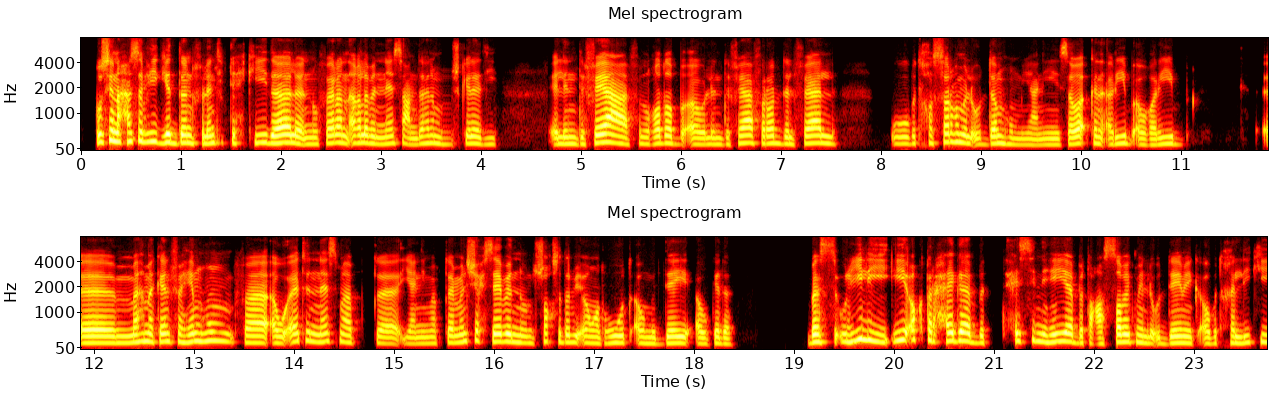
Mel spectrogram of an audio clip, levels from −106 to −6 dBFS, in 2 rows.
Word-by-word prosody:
بُصي 220 +5 +5
أنا 235 - +9
حاسة 240 +1 +2
بيكي 240 +1 +2
جدًا، 205 -1 +5
في 195 - -13
اللي 185 - +2
أنتِ 205 +1 -4
بتحكِيه 205 +2 -6
ده، 200 +2 +8
لأنه 170 -3 +1
فعلًا 195 +3 +1
أغلب 200 0 +1
الناس 185 +2 -4
عندها 175 +3 -3
المشكلة 185 0 -4
دي. 165 -2 -11 0.6
الاندفاع 180 +3 +5
في 180 - -18
الغضب 185 +1 -1
أو 160 0 -2
الاندفاع 165 +5 0
في 195 -1 -6
رد 190 -1 -2
الفعل 190 +2 +1 0.5
وبتخسّرهم 195 +5 -3
اللي 190 - -2
قدامهُم 165 -1 -3
يعني 155 +1 -6
سواء 170 +3 +1
كان 190 -2 -4
قريب 180 +3 -5
أو 160 - -4
غريب، 160 +2 -6 0.8
آآ 175 0 +5
مهما 195 +5 0
كان 210 +1 0
فاهِمهُم 215 +2 -1
فأوقات 180 +4 0
الناس 210 0 -3
ما 190 -2 -1
بت 185 0 -20
يعني 160 0 -4
ما 165 - -7
بتعملش 185 +7 -3
حساب 210 -4 +2
إن 200 -2 +4
الشخص 210 +5 -8
ده 195 -2 -3
بيبقى 175 -2 -3
مضغوط 170 +3 -3
أو 170 - -3
متضايق 165 +2 -1
أو 155 -1 -3
كده. 155 -2 -5 0.7
بس 200 +1 +2
قولي 210 +6 +3
لي، 225 -6 +2
إيه 245 +1 +3
أكتر 250 -3 0
حاجة 225 0 +5
بتحسي 205 +5 -5
إن 215 - -1
هي 205 +2 +3
بتعصبِك 195 +3 +1
من 185 - -1
اللي 170 - -3
قُدامِك 170 +2 -1
أو 155 - -3
بتخليكِ 170 +3 -6
185 Hz, 175 wpm, -23 LUFS, 170-205 Hz, 0.8 s, أنا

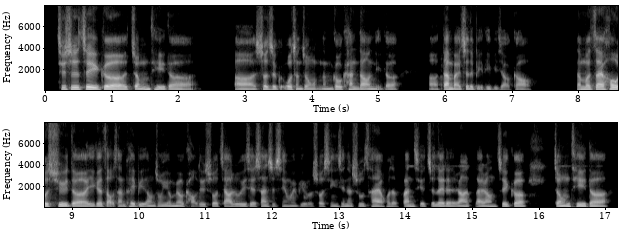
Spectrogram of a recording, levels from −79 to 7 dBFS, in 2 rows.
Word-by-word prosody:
其 160 - 0
实 170 +1 +5
这 170 -2 +8
个 130 -9 +8
整 110 +9 0
体 145 -11 -1
的， 95 -2 -3 0.5
呃， 95 -2 0
设 100 +11 +1
置 140 +1 0
过 130 - -10
过 145 - +3
程 110 - -2
中， 115 +2 -6
能 105 0 -7
够 135 0 0
看 130 -3 -3
到 115 -3 +1
你 95 - -6
的， 95 0 -7 0.4
呃， 90 - -8
蛋 145 +9 +5
白 95 -6 0
质 105 +6 -2
的 - - 0
比 - - -11
例 100 - -11
比 95 - -16
较 95 +1 -10
高， 95 -1 -8 0.6
那 145 - -2
么 140 -2 +2
在 155 +3 +6
后 175 -3 +7
续 135 -1 +1
的 100 -2 +1
一 100 - -4
个 130 - 0
早 - - -4
餐 120 0 -8
配 140 +2 -3
比 105 -7 -7
当 105 +2 -7
中， 115 +2 -9
有 105 -3 -7
没 100 +2 -5
有 110 - -3
考 95 - -11
虑 110 - -10
说 115 0 -7
加 110 0 -3
入 125 +1 -7
一 120 - -6
些 120 -1 -7
膳 125 +2 -5
食 115 -2 -3
纤 110 +3 -4
维， 105 -1 -12
比 100 0 -17
如 95 0 -15
说 105 +2 -9
新 115 +2 -8
鲜 125 +1 -9
的 115 - -8
蔬 125 +3 -10
菜 125 -1 -2
或 120 +2 -10
者 100 - -9
番 120 +2 -2
茄 130 -5 -7
之 100 +2 -6
类 120 +1 0
的， 100 -4 -3
让 110 +5 -2
来 100 -1 -3
让 115 +3 -4
这 125 0 -3
个 105 -3 -1 0.4
整 110 +4 +1
体 120 -7 +1
的 95 -1 -1
115 Hz, 285 characters per minute, -21 LUFS, 100-130 Hz, 0.6 s, 这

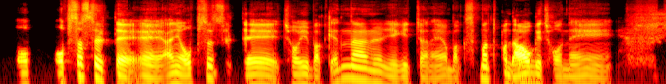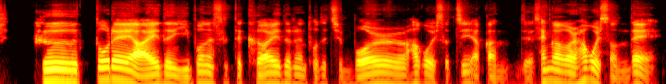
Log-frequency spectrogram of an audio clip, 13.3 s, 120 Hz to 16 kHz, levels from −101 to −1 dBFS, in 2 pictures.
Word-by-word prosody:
없 115 0 -2 0.2
없었을 - - +5
때 - - +7
예 90 -4 +3
아니 115 +5 +1
없었을 110 - -1
때 105 -1 +3
저희 110 0 -2
막 - - -4
옛날 155 -8 0
얘기 95 -1 -3
있잖아요. 90 +1 -7
막 95 -3 -9
스마트폰 - - -2
나오기 - - +8
전에 95 -2 -5 0.9
'그 140 -1 +2 0.2
또래 155 -2 +3
아이들 105 +2 +4
입원했을 110 +3 -9
때 - - -11
그 105 - -5
아이들은 110 -3 -4
도대체 100 -2 -12
뭘 110 +2 -2
하고 120 +1 -6
있었지?' 125 - -10
약간 85 -2 -8
이제 90 -2 -16
생각을 135 -4 -2
하고 150 0 -2
있었는데 85 +1 -4
110 Hz, 320 characters per minute, -25 LUFS, 95-125 Hz, 0.9 s, 나오기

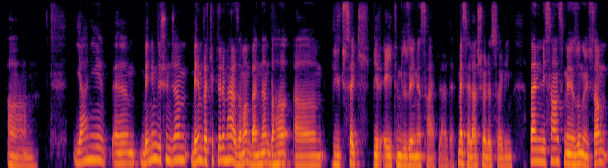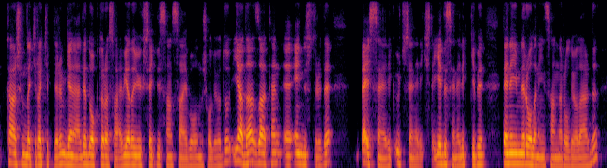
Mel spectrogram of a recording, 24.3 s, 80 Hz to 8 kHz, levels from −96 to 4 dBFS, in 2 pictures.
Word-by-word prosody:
Amm. 105 -4 -6 0.7
Yani, 170 +3 -2
emm, 140 0 -1
benim 170 +8 0
düşüncem 180 0 -1
Benim 160 +4 +3
rakiplerim 175 +2 +1
her 175 -3 +3
zaman 135 +2 0
benden 130 +3 +1
daha, 135 +3 0
amm, 115 0 -2 0.2
yüksek 135 +3 -2
bir 120 -1 +2
eğitim 115 0 0
düzeyine 110 0 +1
sahiplerdi. 100 -2 -9
Mesela 115 -7 +1
şöyle 110 -2 -1
söyleyeyim, 105 0 -6 0.3
ben 160 -1 +4
lisans 165 +1 -1
mezunuysam 130 - +2
karşımdaki 130 -5 +1
rakiplerim 120 +1 0
genelde 120 0 +2
doktora 120 -1 +4
sahibi 115 +2 -3
ya 120 - +6
da 120 - +3
yüksek 115 0 -1
lisans 110 -1 -5
sahibi 105 0 -4
olmuş 110 0 -6
oluyordu. 110 +8 -5
Ya 155 -6 +5
da 150 +2 +5
zaten, 140 0 +1
eee, - - -1
endüstride 120 +2 -1 0.6
5 125 - +5
senelik, 105 -4 -5
3 140 -1 -4
senelik, 100 -7 -7
işte, - - -10
7 130 -1 +3
senelik 115 0 -4
gibi 120 +1 0 0.3
deneyimleri 135 -1 +7
olan 120 -3 +5
insanlar 105 0 -4
oluyorlardı. 110 - -4
120 Hz, 130 wpm, -23 LUFS, 110-140 Hz, 0.7 s, deneyimleri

